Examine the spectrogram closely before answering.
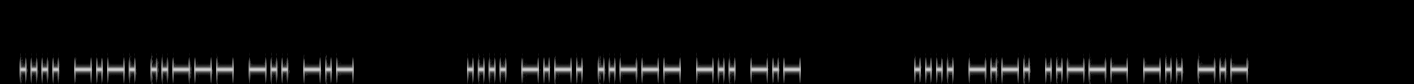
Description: Morse code, heard as a keyed tone, about 22 wpm, 700 Hz. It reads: HC2DK HC2DK HC2DK
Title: DXCC-100 Call Signs - 5 Characters - Repeated 3x - 22wpm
